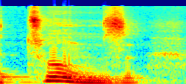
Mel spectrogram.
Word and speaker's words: tombs: We're going to walk to the tombs. قلنا tombs حبيبي بمعنى مقابر. اوعى تنسى البي سايلنت.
